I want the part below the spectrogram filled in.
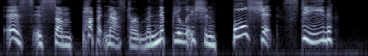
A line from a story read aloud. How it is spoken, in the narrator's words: he hisses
